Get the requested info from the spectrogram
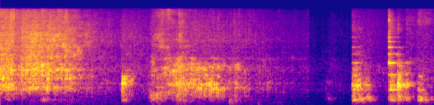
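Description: Shallots and garlic sizzling loudly in hot oil in a kadai just after being added, settling down over a second or so, then a second swell of sizzling about two seconds in that fades away. A few short, sharper sounds come near the end.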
